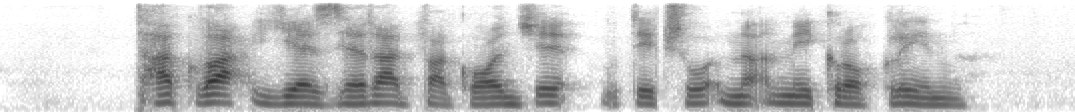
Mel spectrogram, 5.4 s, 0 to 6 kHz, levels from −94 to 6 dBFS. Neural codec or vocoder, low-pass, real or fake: codec, 16 kHz in and 24 kHz out, 0.6 kbps, FocalCodec, streaming, 4096 codes; 5.4 kHz; fake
